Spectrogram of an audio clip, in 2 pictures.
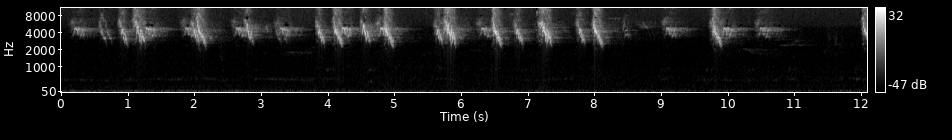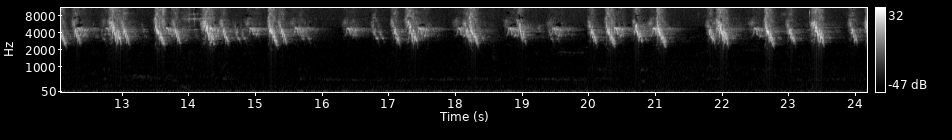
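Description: A small bird chirping over and over in quick clusters of two to four high, sharp notes, with a short lull about ten seconds in.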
